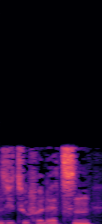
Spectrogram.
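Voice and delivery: usual speaking voice

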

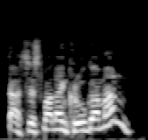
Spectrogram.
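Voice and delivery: high-pitched, approving dwarf voice; praising dwarf lord. A narrator's reading. Dwarf praises the knight who caught his coin, high and approving. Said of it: "lobte Lannister".

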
